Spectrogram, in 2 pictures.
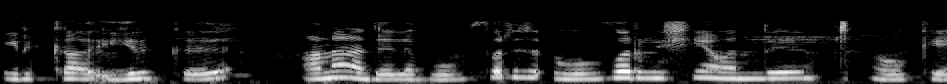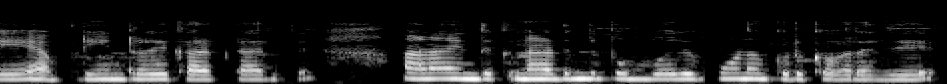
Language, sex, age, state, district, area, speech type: Tamil, female, 30-45, Tamil Nadu, Mayiladuthurai, urban, spontaneous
